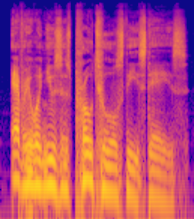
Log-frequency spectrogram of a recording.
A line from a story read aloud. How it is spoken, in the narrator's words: he croaked with pride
